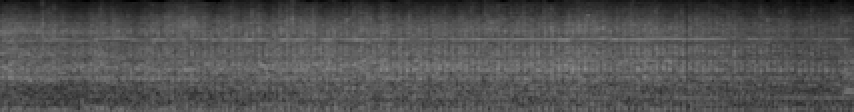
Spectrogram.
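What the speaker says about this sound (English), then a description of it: "the bike powers up" A motorbike powers up after an RFID reader authenticates the rider, giving a steady, close, rumbling engine drone that holds at a constant level throughout.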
